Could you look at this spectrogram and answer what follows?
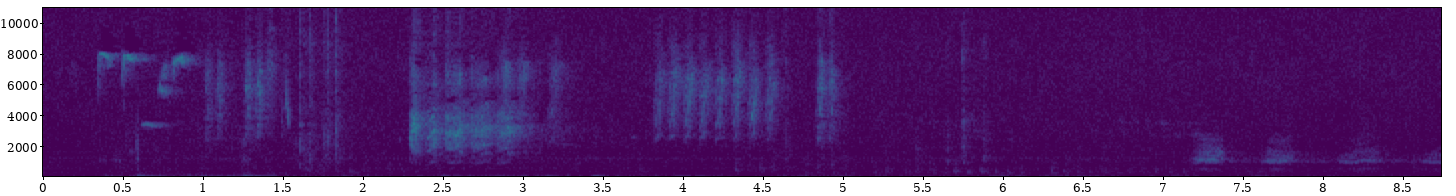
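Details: Several Common Ravens noisily calling, thought to have found a carcass left after the weekend's hunt; harsh, rasping croaks come in bursts, followed by a series of lower, hoarse notes, with rural background hiss.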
